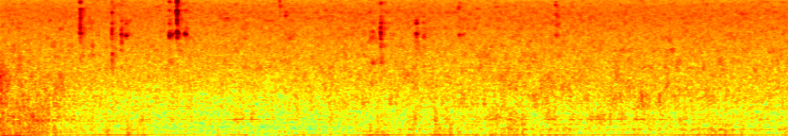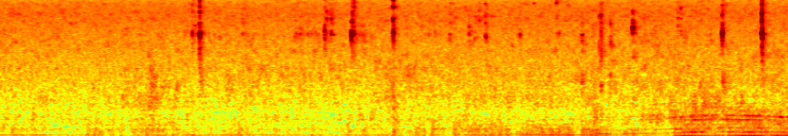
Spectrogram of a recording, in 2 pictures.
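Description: A circuit board clicks and rattles as it is handled.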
